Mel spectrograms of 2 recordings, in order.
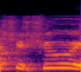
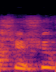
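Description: First: "chuchu" said as "chuchur"; added final R. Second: Said in the usual way. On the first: Shown as a demonstration. Friend mocks interior towns, "chuchu" with an R added. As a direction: stick a countryside R on the end of "chuchu". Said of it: "põe R onde não tem". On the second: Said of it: "Em vez de falar chuchu".

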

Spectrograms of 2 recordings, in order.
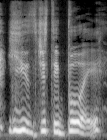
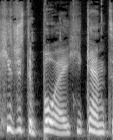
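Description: First: Slow, laughing French accent. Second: Lightly voiced French accent, mock pity; a hint of a French accent as Fleur. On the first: Shown as a demonstration. Asked by cohost to keep it, slow French accent. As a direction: lean into the French accent, slowly. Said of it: "Can we do the rest ... little French accent". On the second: Recapping Fleur at the judges, light French accent. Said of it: "this little French accent".

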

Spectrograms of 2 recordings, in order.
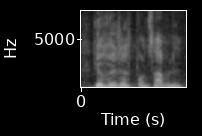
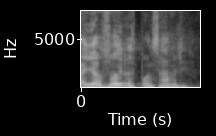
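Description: First: Said in the usual way. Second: "Yo soy responsable" said slowly and firmly; slow prompting declaration. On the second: Shown as a demonstration. Preacher has congregation repeat "Yo soy responsable", slow prompting declaration.

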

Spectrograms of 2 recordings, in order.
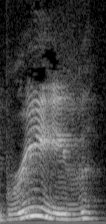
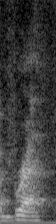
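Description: First: "breathe" with long ee and buzzing th; drawn-out "breathe", humming final th; voiced th. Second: "breath" with short e and voiceless th; short "breath", hissed-air th at the end; silent th. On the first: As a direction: stretch the ee in "breathe", keep voice through th. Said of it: "la T H ahora le vas a poner voz". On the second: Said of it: "la T H es silenciosa". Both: Shown as a demonstration.

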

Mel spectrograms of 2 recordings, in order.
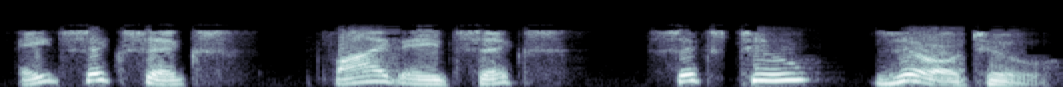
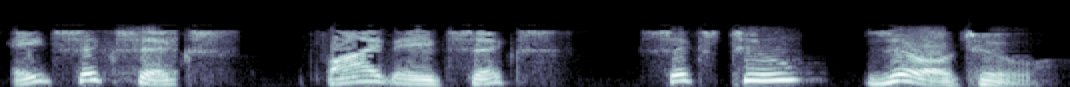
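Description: No difference in how they are said.

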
